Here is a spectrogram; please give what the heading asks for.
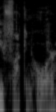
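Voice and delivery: put-on whisper. Imagining a twin whispering in her sister's ear: imitating someone whispering. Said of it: "whispering in her ear".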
